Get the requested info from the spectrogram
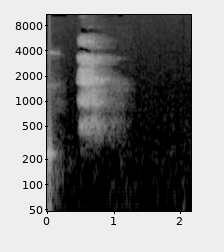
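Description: A person's single sharp intake of breath, a gasp about half a second long.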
